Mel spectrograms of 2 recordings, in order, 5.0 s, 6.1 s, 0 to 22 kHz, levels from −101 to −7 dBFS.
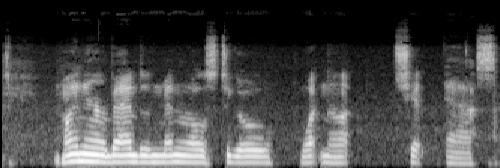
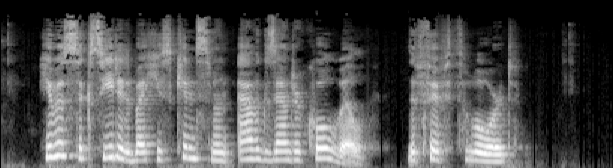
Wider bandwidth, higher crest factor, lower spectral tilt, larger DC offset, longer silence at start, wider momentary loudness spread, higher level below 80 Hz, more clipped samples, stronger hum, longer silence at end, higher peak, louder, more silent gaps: second, 9.2 kHz vs 15.5 kHz; about the same, 14 dB vs 14 dB; first, -6 dB/octave vs -4 dB/octave; neither; second, 0.05 s vs 0.45 s; first, 17 LU vs 7 LU; second, -58 dBFS vs -50 dBFS; neither; neither; second, 0.05 s vs 0.95 s; about the same, -2 dBFS vs -2 dBFS; about the same, -16 LUFS vs -15 LUFS; neither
